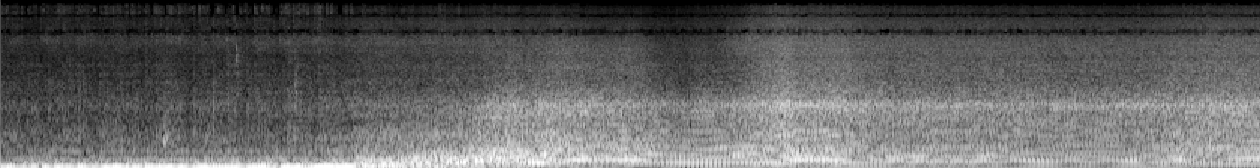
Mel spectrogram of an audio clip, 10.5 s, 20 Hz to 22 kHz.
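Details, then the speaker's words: Big-block Chevy 467 V8 on the dyno, warmed up after carburetor screw adjustment, blipped to show crisp throttle response; snaps up and settles back cleanly with an even, lumpy beat and no misses, healthy and well tuned. "uh throttle response than doing it here and just show you how crisp this engine is I mean it's like real throttle response and really really nice"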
